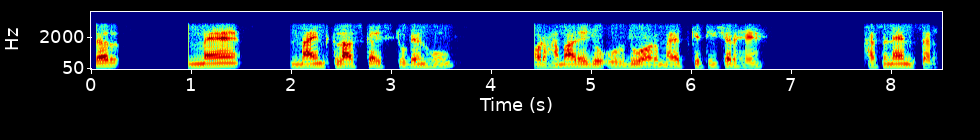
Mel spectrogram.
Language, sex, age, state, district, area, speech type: Urdu, male, 18-30, Bihar, Purnia, rural, conversation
